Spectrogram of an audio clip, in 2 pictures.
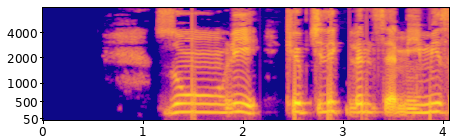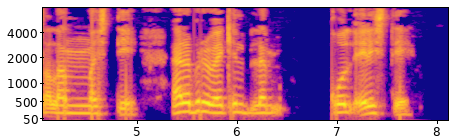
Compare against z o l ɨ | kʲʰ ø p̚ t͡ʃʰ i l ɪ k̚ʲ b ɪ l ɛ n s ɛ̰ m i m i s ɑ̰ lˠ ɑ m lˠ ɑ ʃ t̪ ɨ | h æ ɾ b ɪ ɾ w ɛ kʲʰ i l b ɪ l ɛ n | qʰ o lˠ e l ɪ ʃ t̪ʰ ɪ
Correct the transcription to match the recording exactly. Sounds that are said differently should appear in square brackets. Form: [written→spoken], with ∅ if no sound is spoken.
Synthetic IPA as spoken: z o l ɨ | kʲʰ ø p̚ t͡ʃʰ i l ɪ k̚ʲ b ɪ l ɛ n s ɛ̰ m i m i s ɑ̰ lˠ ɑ m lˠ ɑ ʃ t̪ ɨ | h æ ɾ b ɪ ɾ w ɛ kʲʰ i l b ɪ l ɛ n | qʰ o lˠ e l ɪ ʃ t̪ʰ ɪ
